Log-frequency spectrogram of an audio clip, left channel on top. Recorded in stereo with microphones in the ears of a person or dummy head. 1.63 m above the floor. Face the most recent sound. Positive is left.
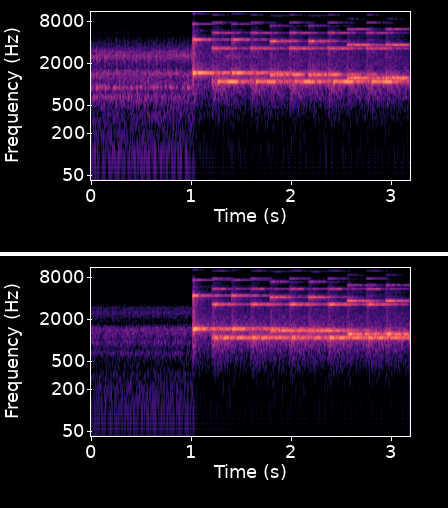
turn(degrees=0)  # may be behind; listen again after turning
